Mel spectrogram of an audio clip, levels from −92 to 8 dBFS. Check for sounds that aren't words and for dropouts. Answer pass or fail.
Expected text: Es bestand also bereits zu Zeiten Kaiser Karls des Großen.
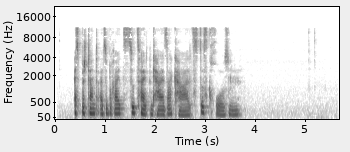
pass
